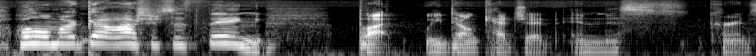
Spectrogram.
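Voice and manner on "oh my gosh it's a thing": high-pitched mock gasp of discovery; hammed-up astonishment; imagined viewer's amazement. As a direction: exclaim it high, like a fan spotting a secret. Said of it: "and be like".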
